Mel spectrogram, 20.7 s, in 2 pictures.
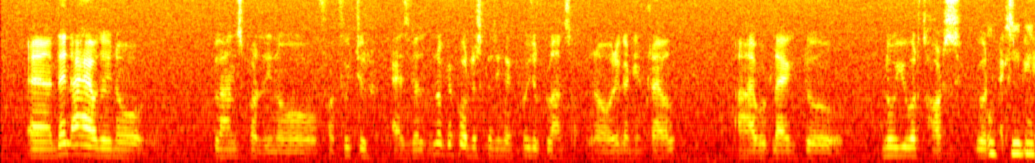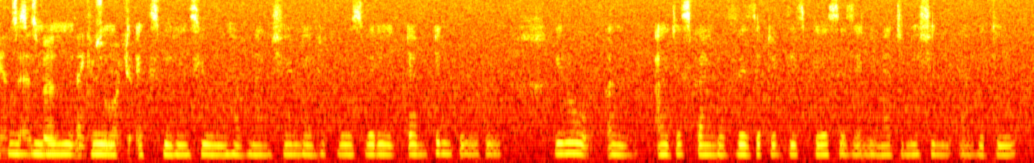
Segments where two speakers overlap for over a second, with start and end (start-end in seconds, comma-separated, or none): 9.9-11.7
